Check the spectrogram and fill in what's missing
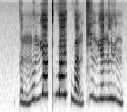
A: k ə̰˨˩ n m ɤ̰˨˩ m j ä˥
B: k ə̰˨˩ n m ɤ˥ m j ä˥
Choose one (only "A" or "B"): B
